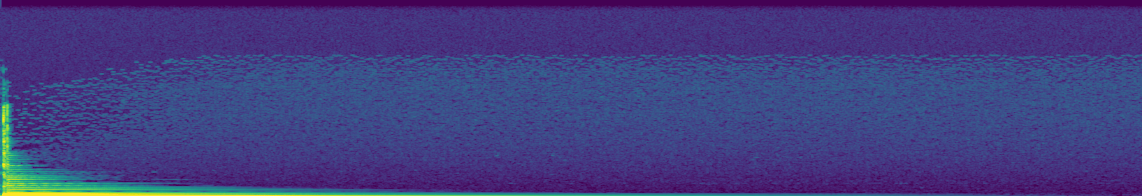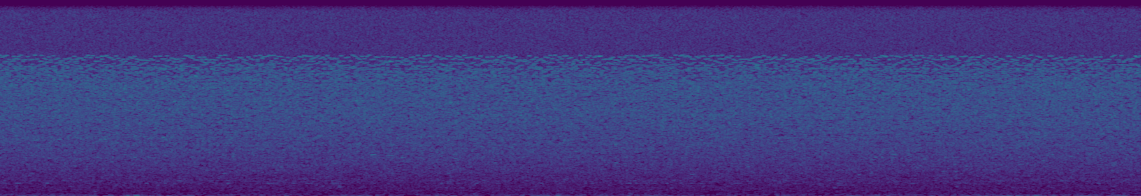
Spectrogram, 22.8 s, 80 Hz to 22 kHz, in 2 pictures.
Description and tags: A & D strs 5th fret
The 5th fret on the A (5th) and D (4th) strings in a chord. Sounds good with C_2_strs (up 2 semitones to a D_2_strs) and D_rock.
two-string-chords, nylon-guitar, guitar, acoustic, chords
